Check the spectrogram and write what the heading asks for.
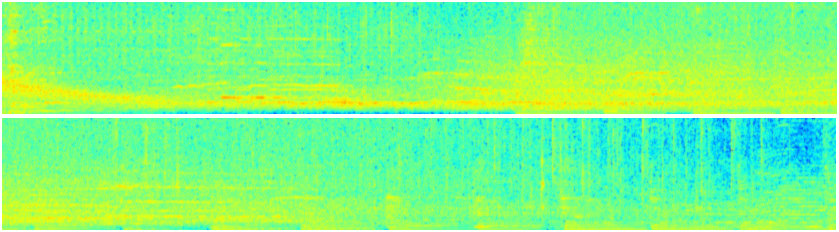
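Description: A live band plays an instrumental intro. It opens on a noisy, wash-like stretch, and a repeating low riff comes in about five seconds in, with a new note roughly every three-quarters of a second.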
